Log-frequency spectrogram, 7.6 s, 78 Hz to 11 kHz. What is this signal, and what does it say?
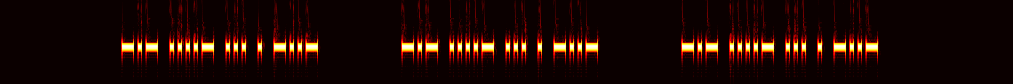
Morse code, heard as a keyed tone, about 37 wpm, 700 Hz. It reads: K4SEX K4SEX K4SEX
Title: USA Call Signs - 5 Characters - Repeated 3x - 40wpm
